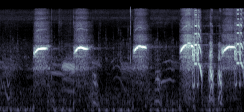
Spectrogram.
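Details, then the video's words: Female grey francolin, or teetar, in jungle: shrill high whistled notes repeated at uneven intervals, the later ones rougher and doubled with harsh broken squeals, over faint low ticking. "Grey francoline | Teetar Ki Awaaz | Female teetar sound | Dakhni Teetar"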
